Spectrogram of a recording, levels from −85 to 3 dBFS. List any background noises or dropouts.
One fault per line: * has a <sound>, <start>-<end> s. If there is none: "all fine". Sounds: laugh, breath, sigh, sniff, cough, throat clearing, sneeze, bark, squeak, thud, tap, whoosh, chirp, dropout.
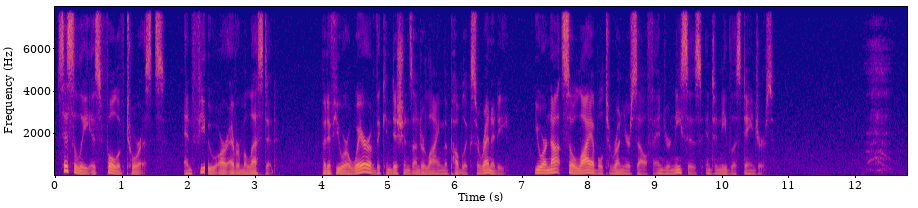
* has a dropout, 2.2-2.3 s
* has a sniff, 12.1-12.6 s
